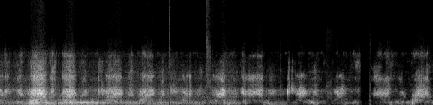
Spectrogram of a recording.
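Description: Rapid, noisy breaths with a musical, whistling tone running through them, plus some background noise. This is wheezing from narrowed lower airways, part of a picture of increased work of breathing and respiratory distress in a child.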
